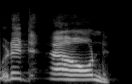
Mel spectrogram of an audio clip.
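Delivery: put-on very high-pitched elderly man's voice. A game master voices a character responding to a player, old man's voice. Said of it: "An old man's voice".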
